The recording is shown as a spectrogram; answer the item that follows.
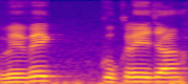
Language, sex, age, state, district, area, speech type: Sindhi, male, 45-60, Maharashtra, Mumbai Suburban, urban, spontaneous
